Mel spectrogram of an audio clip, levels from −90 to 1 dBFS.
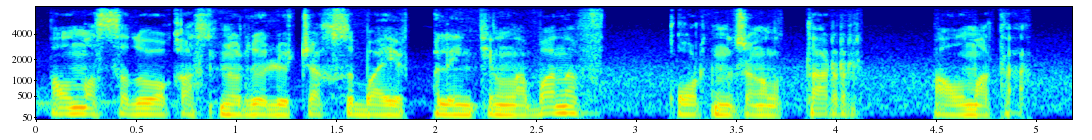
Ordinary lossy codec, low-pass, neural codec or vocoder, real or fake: none; none; none; real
